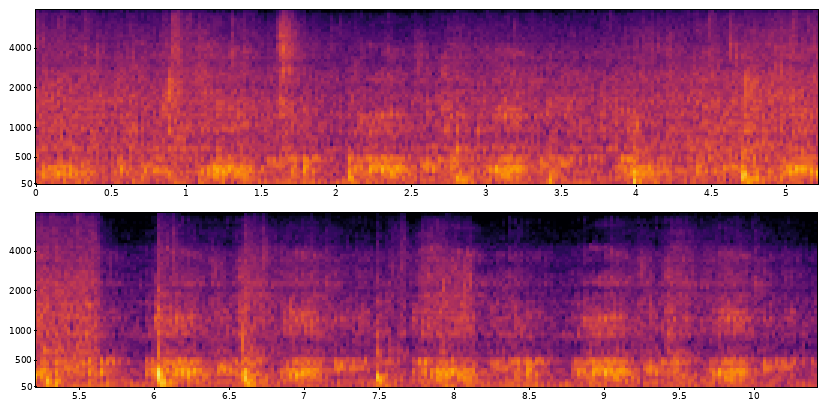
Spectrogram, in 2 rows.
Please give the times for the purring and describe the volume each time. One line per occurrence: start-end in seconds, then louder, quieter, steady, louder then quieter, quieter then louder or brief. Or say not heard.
0.0-10.3 steady.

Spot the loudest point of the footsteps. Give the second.
6 s.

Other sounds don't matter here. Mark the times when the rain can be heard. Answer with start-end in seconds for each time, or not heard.
0.0-5.7.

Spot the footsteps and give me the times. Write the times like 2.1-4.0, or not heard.
0.7-6.8, 7.5-8.2.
